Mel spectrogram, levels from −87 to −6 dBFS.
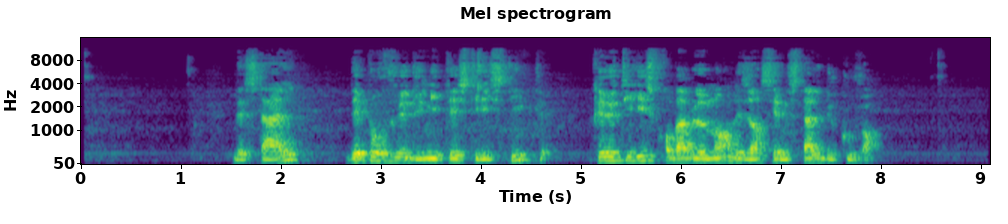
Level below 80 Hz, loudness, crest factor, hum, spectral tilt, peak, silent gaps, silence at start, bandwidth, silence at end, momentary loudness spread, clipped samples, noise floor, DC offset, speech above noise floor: -52 dBFS; -20 LUFS; 18 dB; none; -5 dB/octave; -2 dBFS; none; 1.55 s; 11.5 kHz; 1.1 s; 13 LU; under 0.1%; -63 dBFS; under 0.1%; 44 dB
